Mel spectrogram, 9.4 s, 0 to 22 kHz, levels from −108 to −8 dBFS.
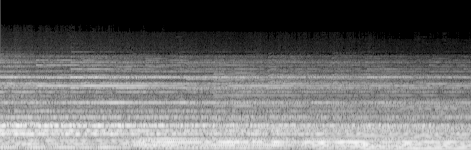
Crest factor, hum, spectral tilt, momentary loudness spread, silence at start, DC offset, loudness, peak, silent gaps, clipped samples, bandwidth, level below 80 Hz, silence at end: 12 dB; none; -11 dB/octave; 4 LU; 0 s; under 0.1%; -18 LUFS; -4 dBFS; none; under 0.1%; 5 kHz; -28 dBFS; 0 s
